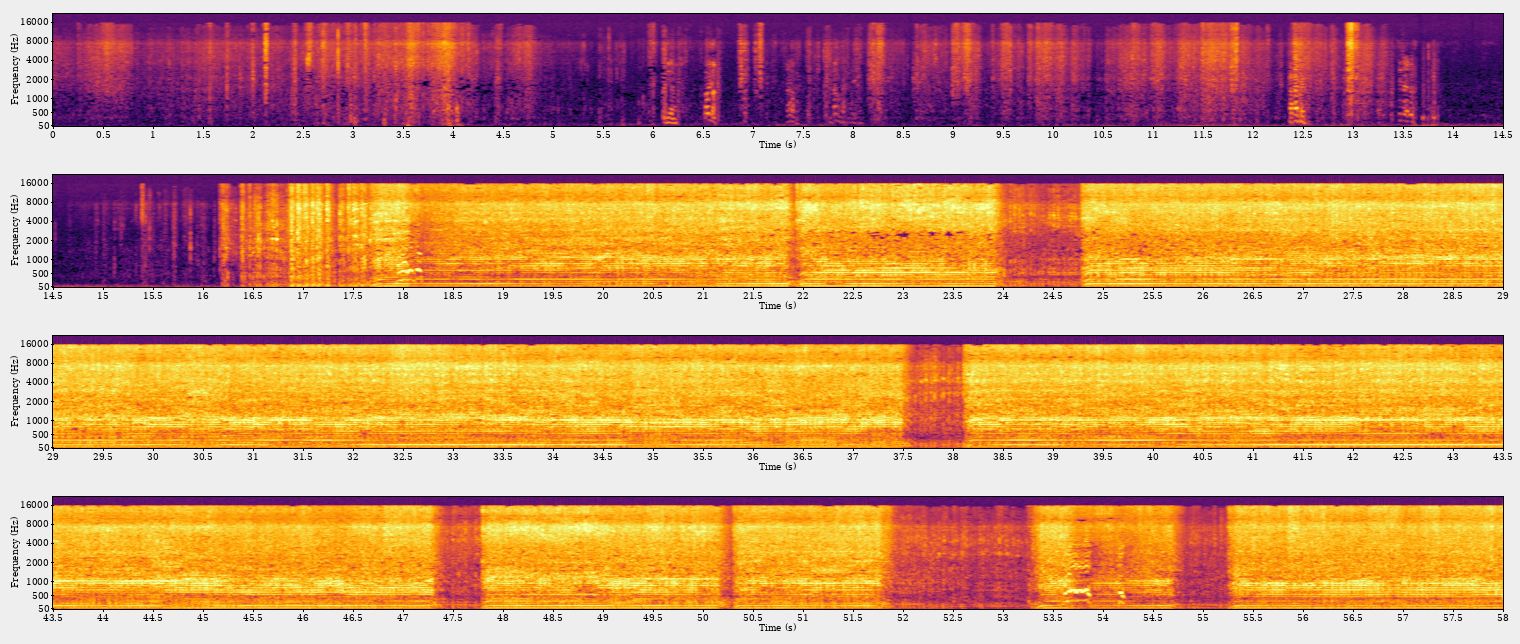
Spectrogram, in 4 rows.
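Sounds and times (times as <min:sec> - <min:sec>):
two-stroke pole saw running: 0:16.3 - 0:58.0.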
